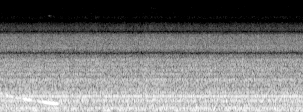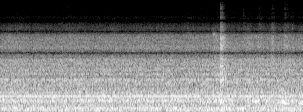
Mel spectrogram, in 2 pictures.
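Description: Steady background hum carrying a faint held tone, with one faint click about ten and a half seconds in.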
